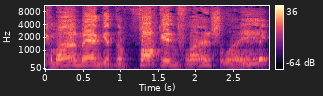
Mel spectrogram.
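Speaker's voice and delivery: put-on shrill, loud yell. Retelling a water leak, urging a worker with a flashlight: imitating his own yelling. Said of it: "I start yelling".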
